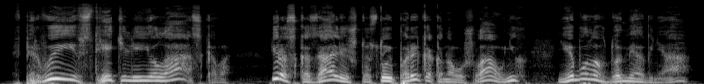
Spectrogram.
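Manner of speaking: ordinary delivery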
